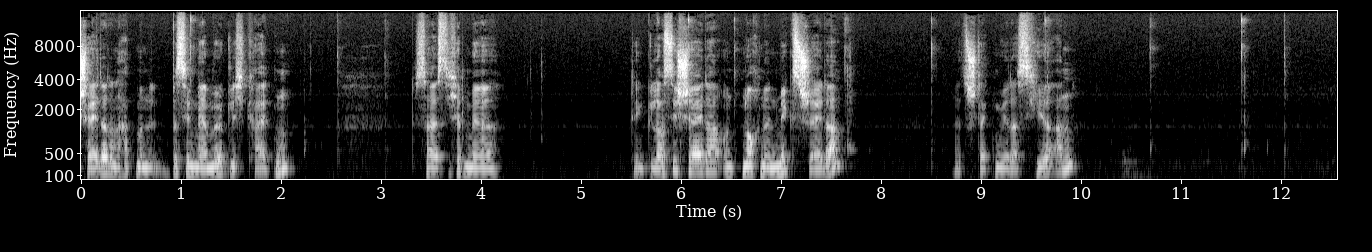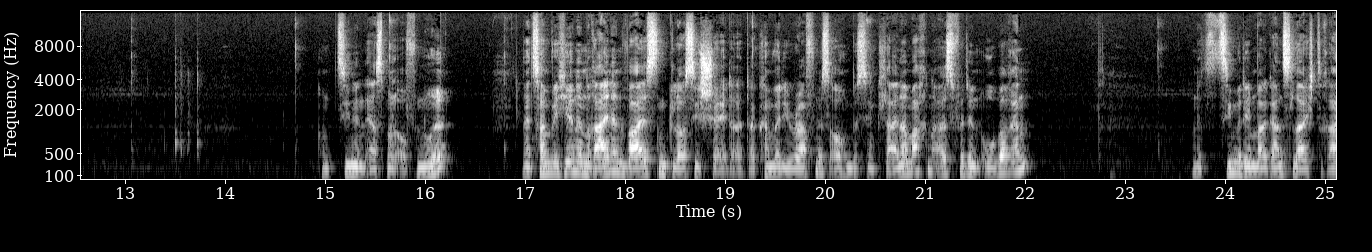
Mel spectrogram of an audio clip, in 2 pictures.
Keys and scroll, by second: 0.3 shift+d, 4.9 g.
